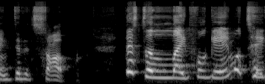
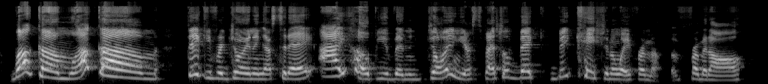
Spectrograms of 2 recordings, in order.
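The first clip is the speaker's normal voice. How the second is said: put-on cartoonish character voice; 2 semitones lower than usual. Retelling a scene where a different voice announces, Monokuma voice. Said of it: "Let me do my Monokuma voice".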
